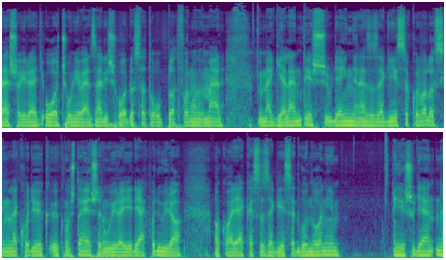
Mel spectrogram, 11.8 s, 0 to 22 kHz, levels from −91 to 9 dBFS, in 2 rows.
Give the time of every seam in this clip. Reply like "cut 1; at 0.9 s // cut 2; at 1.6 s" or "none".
cut 1; at 2.7 s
